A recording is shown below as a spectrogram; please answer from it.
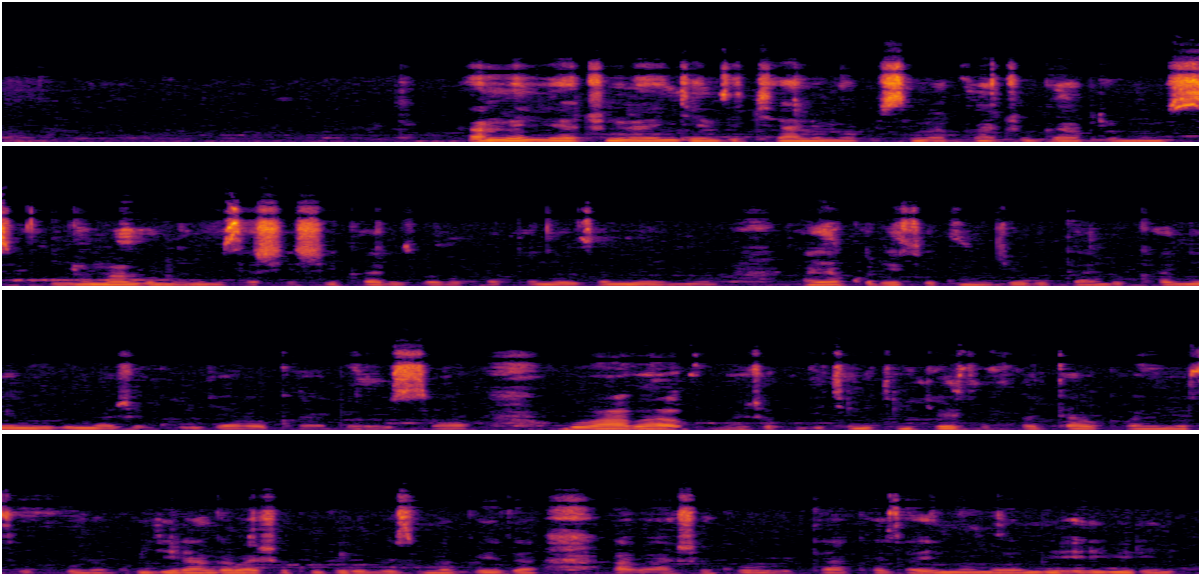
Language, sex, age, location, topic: Kinyarwanda, male, 18-24, Kigali, health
